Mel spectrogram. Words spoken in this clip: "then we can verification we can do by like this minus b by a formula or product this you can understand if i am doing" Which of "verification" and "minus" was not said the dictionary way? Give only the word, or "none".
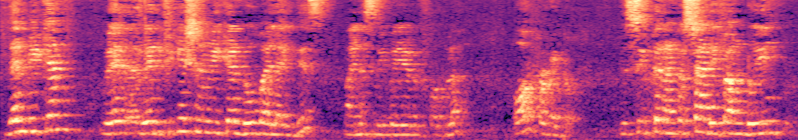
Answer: none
